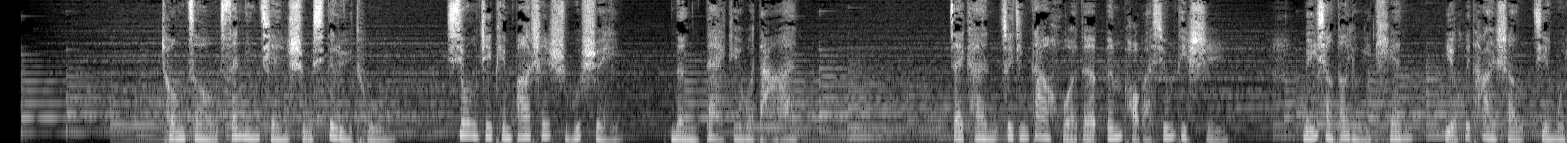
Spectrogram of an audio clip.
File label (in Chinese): 女, 专题; 巴山蜀水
